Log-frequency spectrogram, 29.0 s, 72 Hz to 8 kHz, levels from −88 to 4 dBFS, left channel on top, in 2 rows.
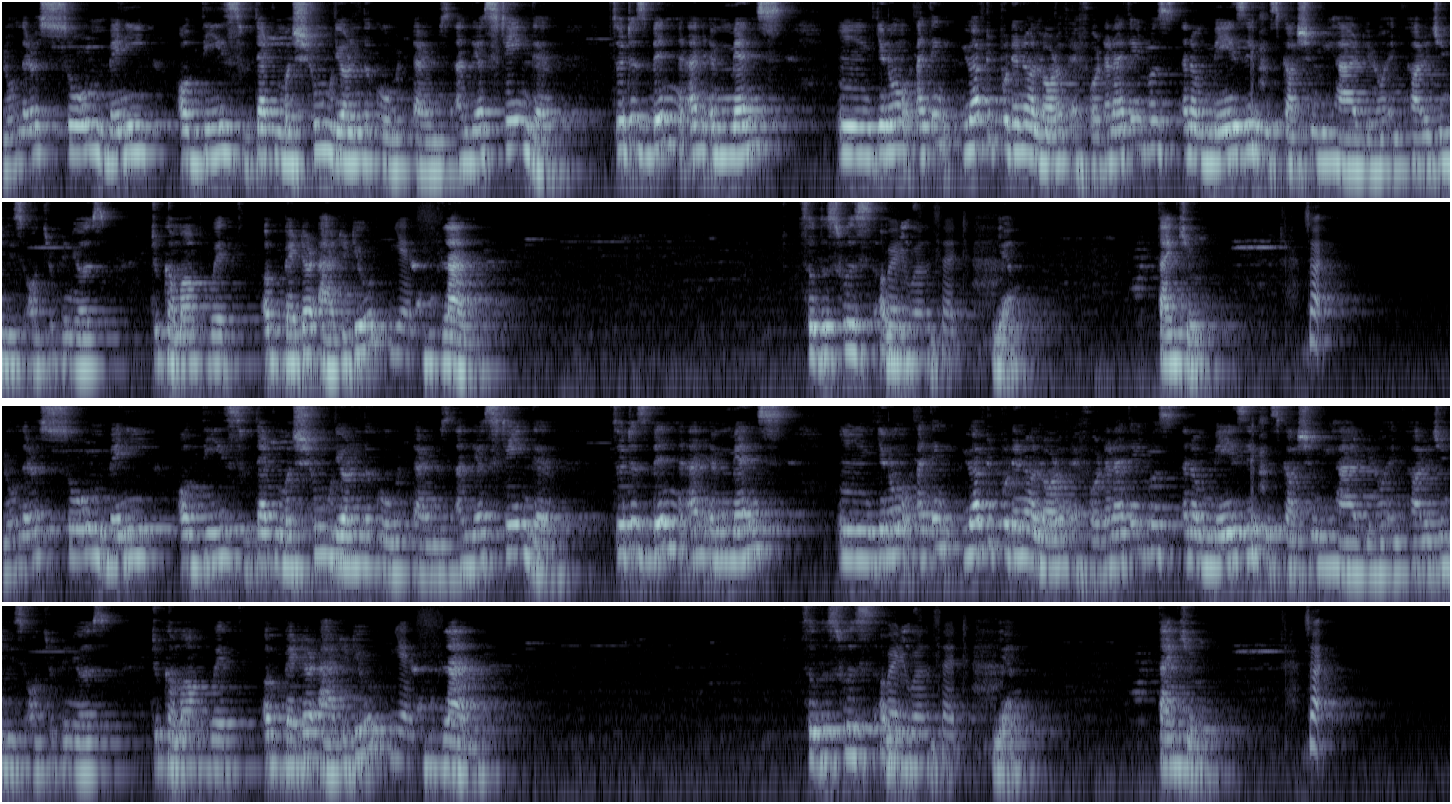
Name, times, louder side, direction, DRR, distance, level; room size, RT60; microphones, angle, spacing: voice 1, 0.0-1.5 1.8-5.6 6.1-7.8 8.3-15.5 16.0-16.8 17.1-18.3 18.6-19.2 22.5-23.6 24.4-24.6 25.8-26.5 26.8-27.2, left 4 dB, 45° left, 7 dB, 0.8 m, -30 dB
voice 2, 23.3-24.4 27.3-27.7, equal, ahead, 8 dB, 0.3 m, -40 dB
6.2 x 4.2 x 5.9 m, 1.0 s
head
